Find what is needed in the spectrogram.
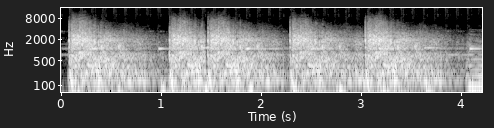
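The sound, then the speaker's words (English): Gunshots rip out in loud blasts, each striking sharply and trailing off in a long rumbling decay before the next; four are plain, spaced roughly a second apart. “I shot him 6 times. I shot him in the heart.”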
